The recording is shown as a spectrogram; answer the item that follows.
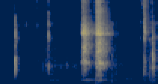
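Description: Handheld single-hole punch squeezed through a stack of folded paper sheets: a brief crunching snip about a second in, with small clicks of the punch and paper before it.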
